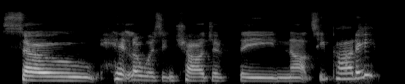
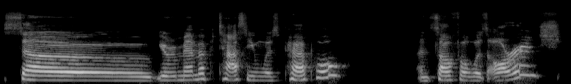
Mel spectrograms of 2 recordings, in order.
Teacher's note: of a teacher pretending that students know this stuff already so using Rising tones because they want it to appear more familiar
